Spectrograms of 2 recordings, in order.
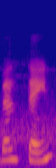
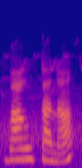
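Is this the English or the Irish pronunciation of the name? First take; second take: English; Irish. First: It is said the common English way. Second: It is said the Irish way. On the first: "În Anglia, țara Galilor și internațional, cea mai des întâlnită pronunție" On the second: "pronunția irlandeză"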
